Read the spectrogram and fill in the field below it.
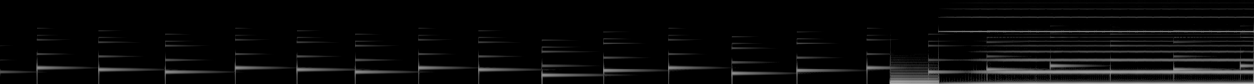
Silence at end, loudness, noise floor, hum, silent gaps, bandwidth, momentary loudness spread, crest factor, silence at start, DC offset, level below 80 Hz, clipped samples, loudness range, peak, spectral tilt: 0 s; -32 LUFS; -52 dBFS; none; none; over 20 kHz; 21 LU; 10 dB; 0 s; under 0.1%; -58 dBFS; under 0.1%; 14 LU; -14 dBFS; -4 dB/octave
